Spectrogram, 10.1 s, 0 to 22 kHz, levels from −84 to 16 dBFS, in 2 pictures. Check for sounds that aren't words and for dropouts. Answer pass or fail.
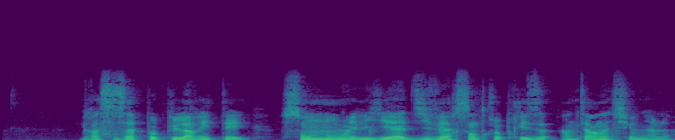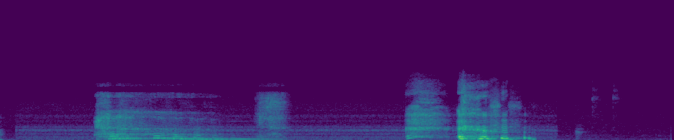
fail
